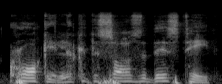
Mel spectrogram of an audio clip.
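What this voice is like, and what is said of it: Impression of the Crocodile Hunter. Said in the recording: “the croc hunter ... How's my impersonation?”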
